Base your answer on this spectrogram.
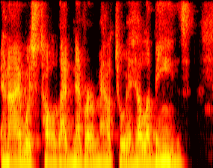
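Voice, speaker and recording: A man with an American accent, a fairly high, somewhat breathy voice, and a moderate pace. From upstate New York. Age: 70s. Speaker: podcast host. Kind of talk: interview.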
